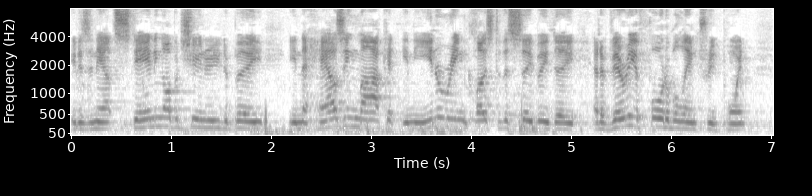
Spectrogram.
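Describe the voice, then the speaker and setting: A man with an Australian accent talks at a very fast pace in a high pitch, with hardly any pauses and ordinary pitch variation. Noticeable background noise sits behind him. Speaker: real estate auctioneer. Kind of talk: auction introduction and property pitch, polished and formal. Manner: articulate, confident, measured.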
